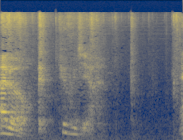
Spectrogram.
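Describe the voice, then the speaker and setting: Audible room echo surrounds a woman's voice. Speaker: beauty vlogger. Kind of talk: product haul video. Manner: halting, many hesitations.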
